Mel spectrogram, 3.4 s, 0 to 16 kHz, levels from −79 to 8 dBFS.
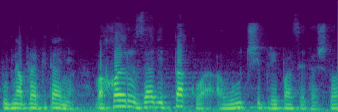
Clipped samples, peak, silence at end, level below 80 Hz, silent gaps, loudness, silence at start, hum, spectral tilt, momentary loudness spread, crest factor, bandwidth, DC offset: under 0.1%; 0 dBFS; 0 s; -32 dBFS; none; -14 LUFS; 0 s; none; -9.5 dB/octave; 7 LU; 14 dB; 7.2 kHz; 1%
